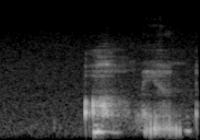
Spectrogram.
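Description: Near silence, then a woman's voice starts speaking about a second in.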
